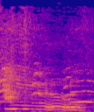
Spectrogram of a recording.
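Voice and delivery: ordinary delivery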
